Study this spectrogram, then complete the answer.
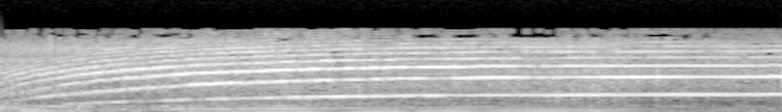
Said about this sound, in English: Better hit the siren.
